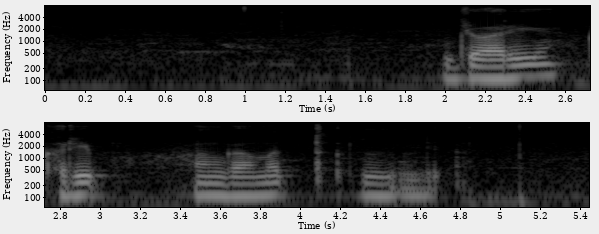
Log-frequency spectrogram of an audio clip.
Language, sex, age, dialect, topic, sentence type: Marathi, male, 18-24, Standard Marathi, agriculture, question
